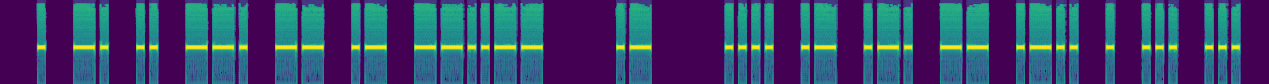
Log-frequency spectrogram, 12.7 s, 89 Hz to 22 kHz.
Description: Morse code, heard as a keyed tone, about 18 wpm, spaced as for 15 wpm, 1000 Hz. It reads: ENIGMA, A HARMLESS
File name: qotdfiles / 15wpm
